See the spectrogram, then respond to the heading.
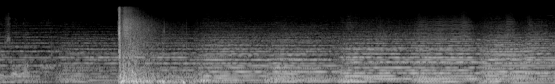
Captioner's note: cannon fires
